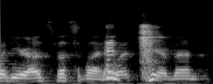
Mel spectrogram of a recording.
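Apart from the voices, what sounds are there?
sneeze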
